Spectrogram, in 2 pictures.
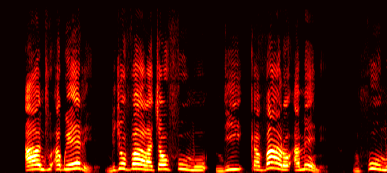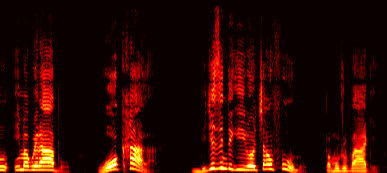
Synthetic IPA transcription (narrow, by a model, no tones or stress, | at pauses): antʰuʔaɓwɛɾɛ̰ | ndit͡ʃɔvalat͡ʃaufumundikavalɔʔamɛnɛ | ɱ̩fumuimakwɛɾap̬ɔ | wɔkʰala̰ | ndit͡ʃizindikiɾɔt͡ʃaufumu | pamut̬up̬aːkɛ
